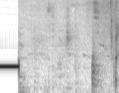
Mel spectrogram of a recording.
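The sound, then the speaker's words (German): Censorship bleep: a single short, steady pure tone that cuts off a word, followed by a moment of quiet and then brief faint talk. “das muss ich jetzt wirklich piepen.”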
